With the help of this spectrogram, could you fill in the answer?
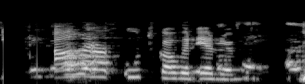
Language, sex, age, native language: Icelandic, female, 9, Icelandic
